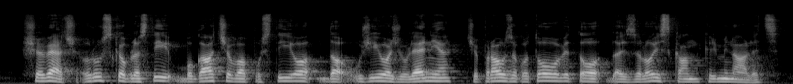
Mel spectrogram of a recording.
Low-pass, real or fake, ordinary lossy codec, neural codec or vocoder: 10.8 kHz; real; none; none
